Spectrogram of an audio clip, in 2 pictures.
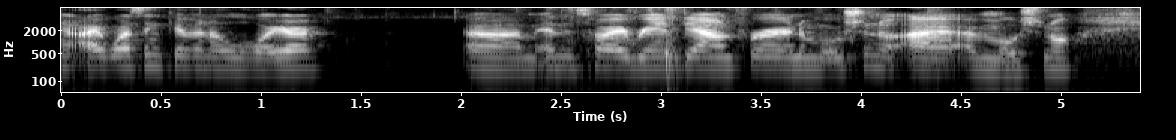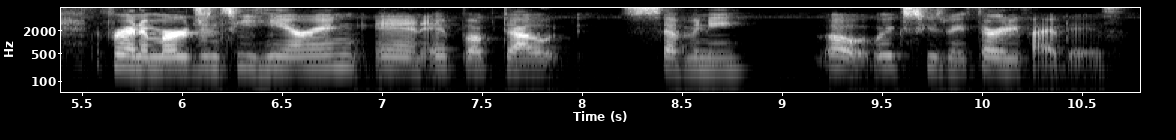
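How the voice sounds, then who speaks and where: A woman's voice: medium pitch, pushed and bright. A woman, a parent, delivering a heated, profane personal rant to the camera, often tagging her points with "right?". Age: adult parent. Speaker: vlogger recounting a custody fight.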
